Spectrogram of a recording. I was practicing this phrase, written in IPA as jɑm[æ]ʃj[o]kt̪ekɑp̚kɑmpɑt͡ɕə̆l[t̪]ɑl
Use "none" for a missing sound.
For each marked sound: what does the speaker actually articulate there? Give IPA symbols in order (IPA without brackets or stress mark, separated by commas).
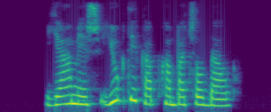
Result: e, u, d̪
